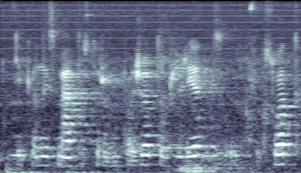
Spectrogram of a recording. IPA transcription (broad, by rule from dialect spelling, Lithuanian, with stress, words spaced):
kʲiɛkʋʲiɛˈnɐɪs ˈmʲætɐɪs ˈtʊrʲɪm ʋɐˈʒʲuɔt ɐbʲʒʲʊˈrʲeːt fʲɪkˈsuɔt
